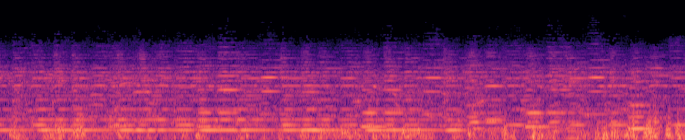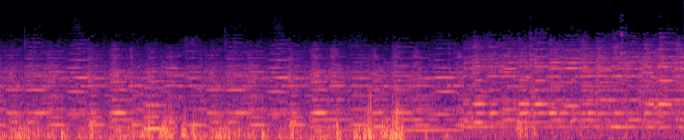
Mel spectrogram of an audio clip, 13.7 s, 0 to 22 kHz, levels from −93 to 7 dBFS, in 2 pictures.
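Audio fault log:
11.49–13.69 s, section at the wrong speed: The final stretch runs about 1.32 times too fast. Pitch and tempo rise together, roughly five semitones higher, so the sound turns hurried and thin. It was likely played or resampled against the wrong clock.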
